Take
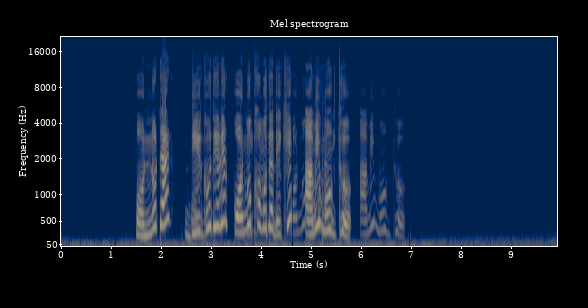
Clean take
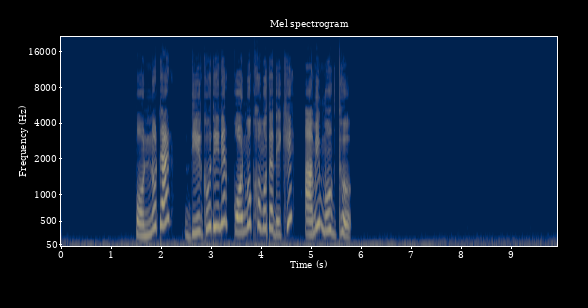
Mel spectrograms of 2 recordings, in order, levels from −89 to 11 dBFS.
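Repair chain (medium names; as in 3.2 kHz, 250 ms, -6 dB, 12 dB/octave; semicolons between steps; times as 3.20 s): clip repair -12.5 dBFS; interpolate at 2.40/5.21/5.76 s, 8.1 ms; interpolate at 1.06/3.82/4.60/6.95 s, 26 ms; inverse comb 1092 ms -18.5 dB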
